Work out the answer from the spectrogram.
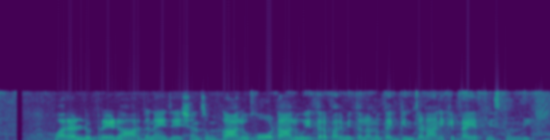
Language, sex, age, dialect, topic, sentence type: Telugu, female, 25-30, Central/Coastal, banking, statement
